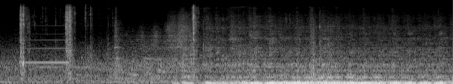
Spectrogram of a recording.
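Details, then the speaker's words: Salvage 40k-mile Porsche Boxster with an apparently new ignition, started at auction: a few clicks and a crank, then it runs lumpy and uneven with stumbles. It is misfiring; a wrong firing order is suspected but unconfirmed. "there it is yeah it runs very poorly very Orly it's definitely got an exhaust on it"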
